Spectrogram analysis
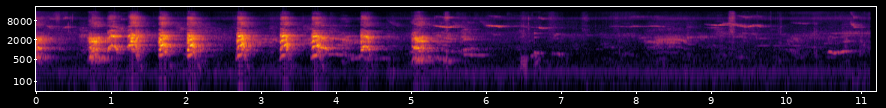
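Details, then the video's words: German Shepherd puppy, offered for sale, barks in a rapid run of about ten sharp yelps, then falls quieter into faint whines and squeaks over a steady hum; a man speaks Kannada nearby. "German Shepherd Puppy"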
